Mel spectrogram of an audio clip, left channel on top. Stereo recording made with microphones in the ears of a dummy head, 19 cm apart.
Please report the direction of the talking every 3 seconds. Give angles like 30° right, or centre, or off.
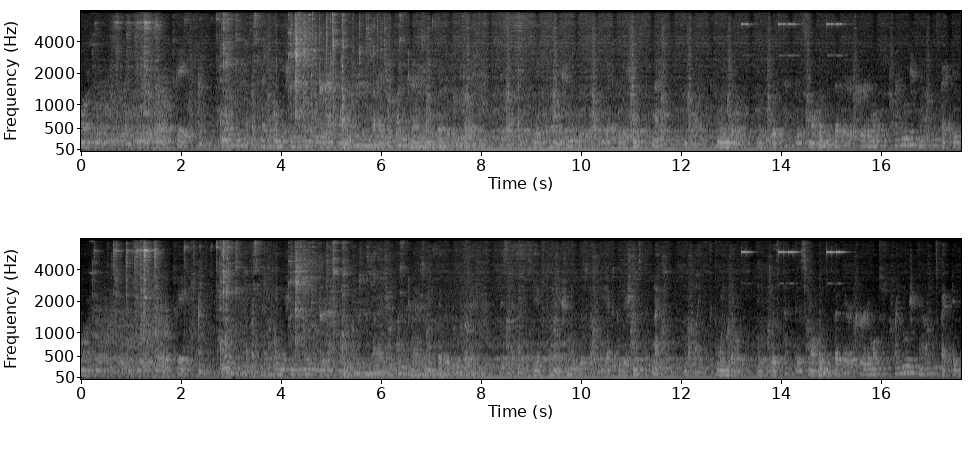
50° left, 40° left, centre, 30° right, 40° right, 40° right.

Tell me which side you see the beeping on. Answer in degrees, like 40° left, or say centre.
20° right.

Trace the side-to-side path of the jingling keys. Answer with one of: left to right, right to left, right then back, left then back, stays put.
right to left.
